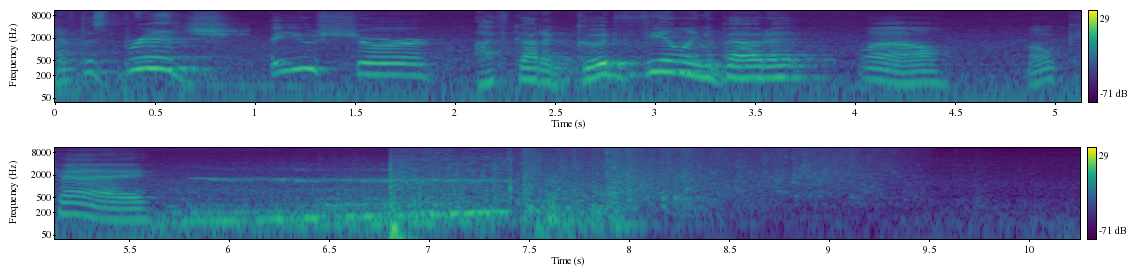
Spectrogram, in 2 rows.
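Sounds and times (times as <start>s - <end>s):
speech: 0.2s - 5.8s
car tire squeal while skidding: 5.7s - 7.4s
car crashing through a bridge railing: 6.4s - 8.2s.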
